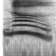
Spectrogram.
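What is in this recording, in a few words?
"no", Japanese female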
